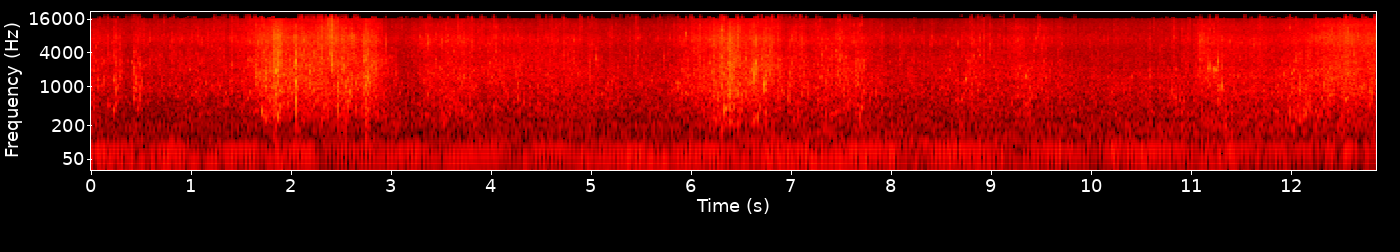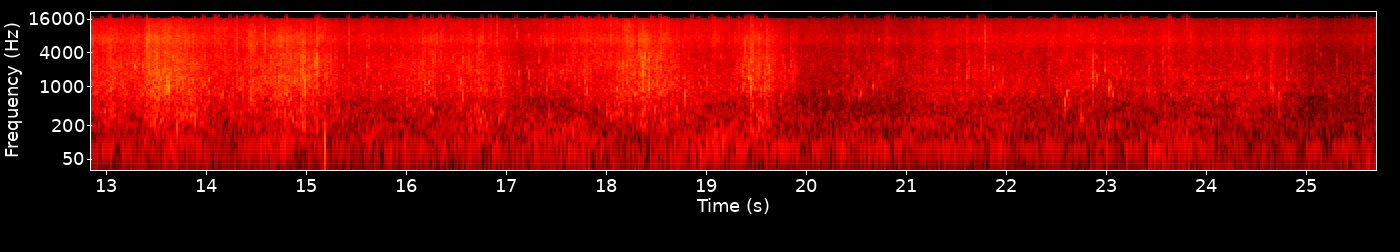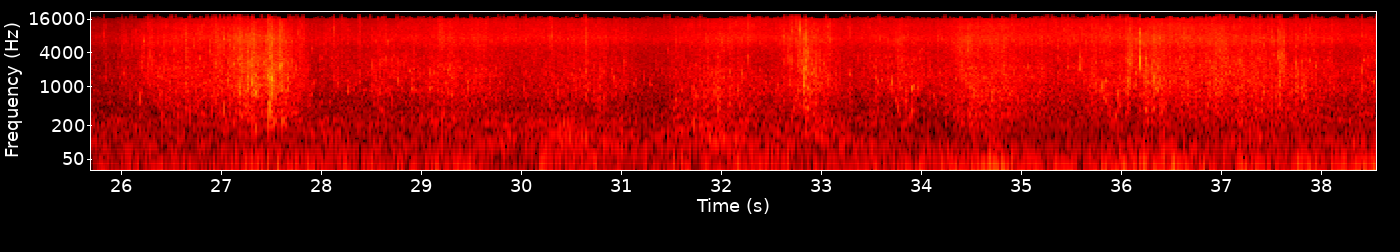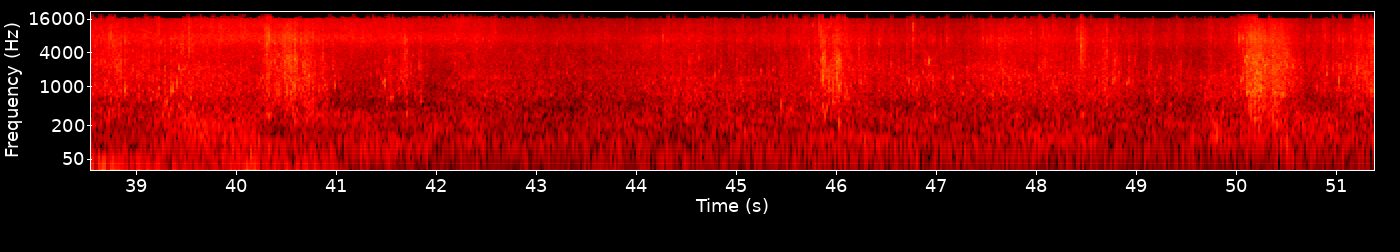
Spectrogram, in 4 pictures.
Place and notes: Soundscape by the sea in an area with a kind of ravine. The wind blows a little and hear the sea moved.
Paisatge sonor a la vora del mar en una zona amb una espècie de canyigueral. El vent bufa una mica i el mar d'escolta alterat.
Paisaje sonoro al lado del mar en una zona con una especie de cañada. El viento sopla un poco y el mar se escucha movido.
Sigtuna, Sweden, 12 August, 14:00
